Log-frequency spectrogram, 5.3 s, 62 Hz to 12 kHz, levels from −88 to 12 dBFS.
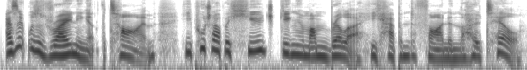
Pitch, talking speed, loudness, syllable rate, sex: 190 Hz, 240 wpm, -21 LUFS, 5.7 syllables/s, female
